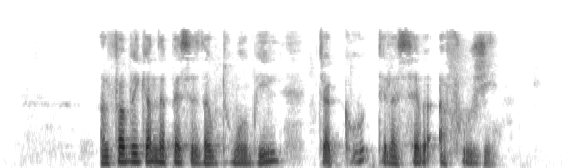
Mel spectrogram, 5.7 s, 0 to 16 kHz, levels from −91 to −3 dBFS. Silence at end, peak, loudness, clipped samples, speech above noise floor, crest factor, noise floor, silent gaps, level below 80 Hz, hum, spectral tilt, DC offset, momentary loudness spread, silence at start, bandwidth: 0.8 s; -4 dBFS; -27 LUFS; under 0.1%; 55 dB; 24 dB; -81 dBFS; none; -58 dBFS; none; -6 dB/octave; under 0.1%; 14 LU; 1 s; 8.2 kHz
